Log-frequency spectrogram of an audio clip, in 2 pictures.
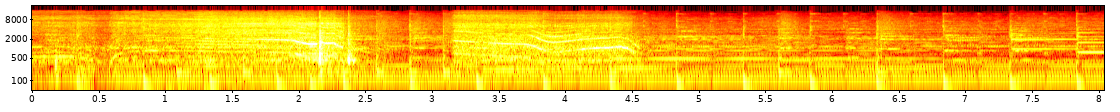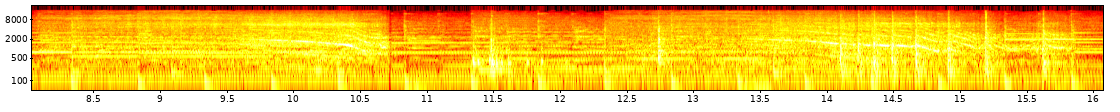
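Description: Ryobi cordless drill driving screws in several short whirring bursts, its motor pitch sweeping as it speeds up and slows down, over background music with a steady beat.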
